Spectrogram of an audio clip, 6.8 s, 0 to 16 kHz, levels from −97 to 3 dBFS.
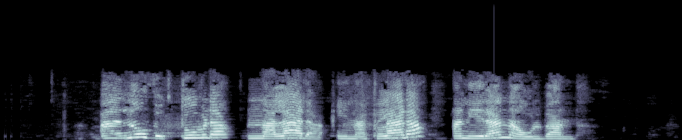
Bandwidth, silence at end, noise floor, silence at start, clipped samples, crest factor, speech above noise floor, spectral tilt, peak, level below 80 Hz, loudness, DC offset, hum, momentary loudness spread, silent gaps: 8.2 kHz; 1.1 s; -75 dBFS; 1 s; under 0.1%; 14 dB; 62 dB; -3 dB/octave; 0 dBFS; -58 dBFS; -11 LUFS; under 0.1%; none; 9 LU; none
